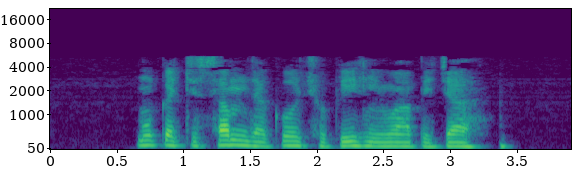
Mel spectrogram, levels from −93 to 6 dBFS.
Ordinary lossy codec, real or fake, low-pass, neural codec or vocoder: MP3, 32 kbps; real; 5.4 kHz; none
